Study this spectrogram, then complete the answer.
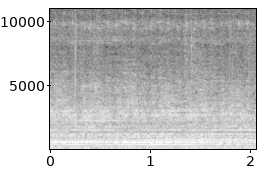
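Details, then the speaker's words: Lippert Ground Control auto-leveling on a 2017 Windjammer 3029W travel trailer: after grounding, the front jack retracts automatically with a steady whirring motor and light ratchet-like chatter, a normal retraction. "So now it's going to pick it up, and now it's going to automatically retract the front jack,"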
